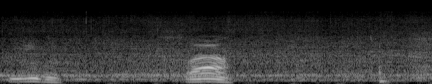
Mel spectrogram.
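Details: Agitated honey bees at a wall colony being cut out of a house at night, March 6, day one: a constant low hum with one loud bending buzz near two seconds as a bee sweeps past.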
